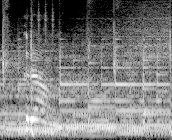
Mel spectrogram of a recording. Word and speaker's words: क्रम: क्रम। तो क्रम, क के बाद र का उच्चारण हो रहा है यहाँ पर।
